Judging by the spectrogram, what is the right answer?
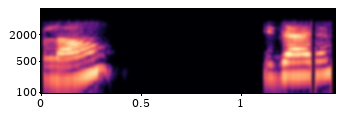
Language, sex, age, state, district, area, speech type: Malayalam, female, 30-45, Kerala, Kozhikode, urban, conversation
